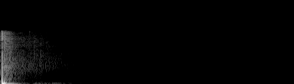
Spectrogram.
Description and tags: Snapping sticks and branches
Digital Recorder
